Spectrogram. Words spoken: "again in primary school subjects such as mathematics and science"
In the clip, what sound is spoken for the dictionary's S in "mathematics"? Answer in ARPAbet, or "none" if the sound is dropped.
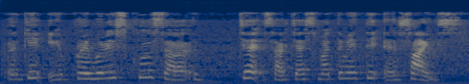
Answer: none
